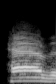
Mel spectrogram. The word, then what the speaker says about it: have: Have is another good example. We have shave with exactly the same letter string in it. We even have behave. But have holds out for having a different pronunciation.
